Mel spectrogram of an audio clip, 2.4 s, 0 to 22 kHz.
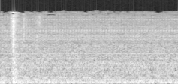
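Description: Steady cockpit background noise of a Boeing 737-800 parked on the ground: an even rush of air conditioning and ventilation.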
